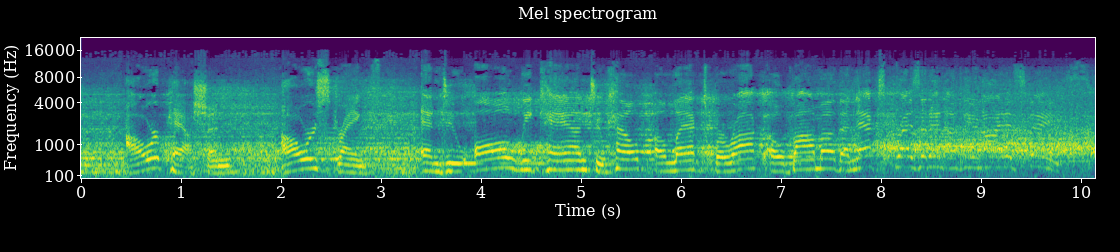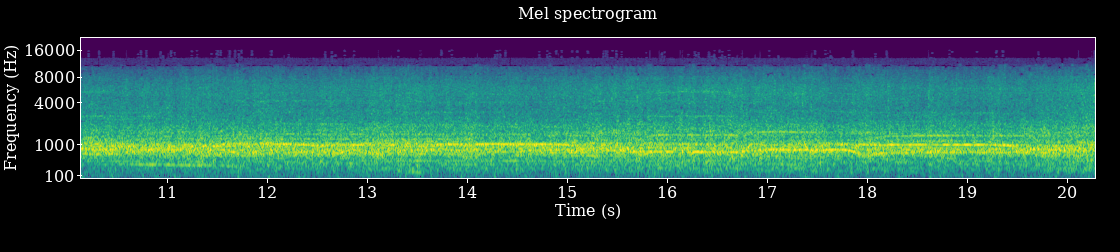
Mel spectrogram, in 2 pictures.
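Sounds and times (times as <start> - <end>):
speech: 0.5 - 8.7
large audience at a political speech booing: 8.4 - 20.2.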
